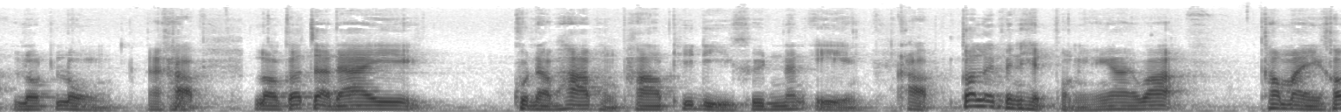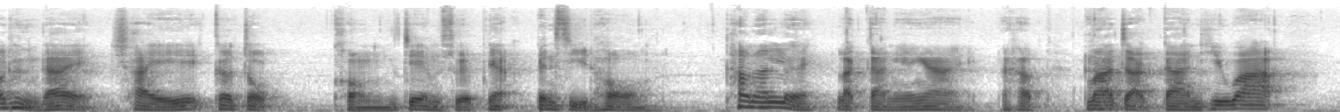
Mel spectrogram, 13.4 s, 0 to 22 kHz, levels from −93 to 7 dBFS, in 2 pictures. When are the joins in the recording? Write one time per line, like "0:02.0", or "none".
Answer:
0:01.2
